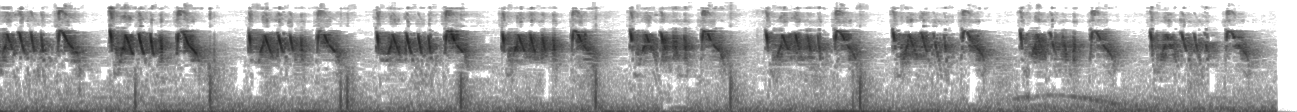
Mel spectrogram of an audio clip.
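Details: Varied song of a hill prinia, locally called cigun or ciblek gunung: short clustered phrases of high, scratchy chirps, about one phrase per second, with small clicks between them and a faint low hum.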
